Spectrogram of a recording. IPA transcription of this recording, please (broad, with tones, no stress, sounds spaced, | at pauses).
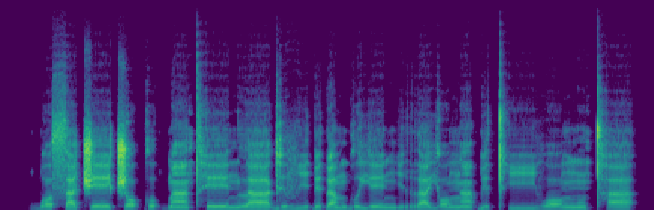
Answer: ɡ͡b ɔ˨ s a˨ t͡ʃ eː˦ t͡ʃ ɔ˦ k o˦ ɡ͡b ã˦ tʰ eː˨ n l aː˨ ɡ ɪ˨ v i˦ ɗ ɪ˦ ɗ a˦ m ɡʷ i˨ j eː˨ ŋ i˨ r a˨ j ɔ˦ ŋ ã˦ ɓ ɪ˦ tʰ iː˦ β ɔ˨˦ ŋ ũ˦ tʰ a˨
